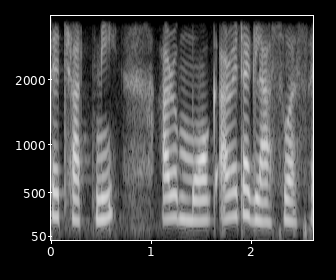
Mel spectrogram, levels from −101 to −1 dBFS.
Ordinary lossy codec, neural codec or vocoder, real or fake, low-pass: none; none; real; 3.6 kHz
